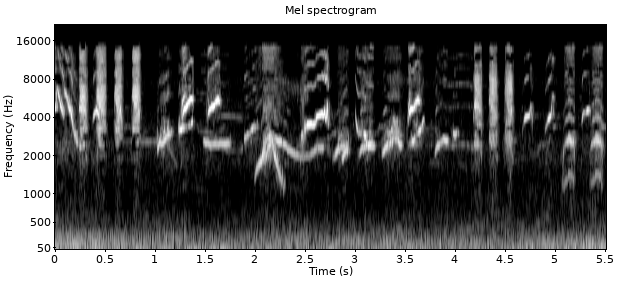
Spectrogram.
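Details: Oriental magpie-robin singing vigorously with a rough, harsh fill-in style while spreading its tail: rapid, varied whistled notes, rising and falling slurs and buzzy bursts, steady low background hum.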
